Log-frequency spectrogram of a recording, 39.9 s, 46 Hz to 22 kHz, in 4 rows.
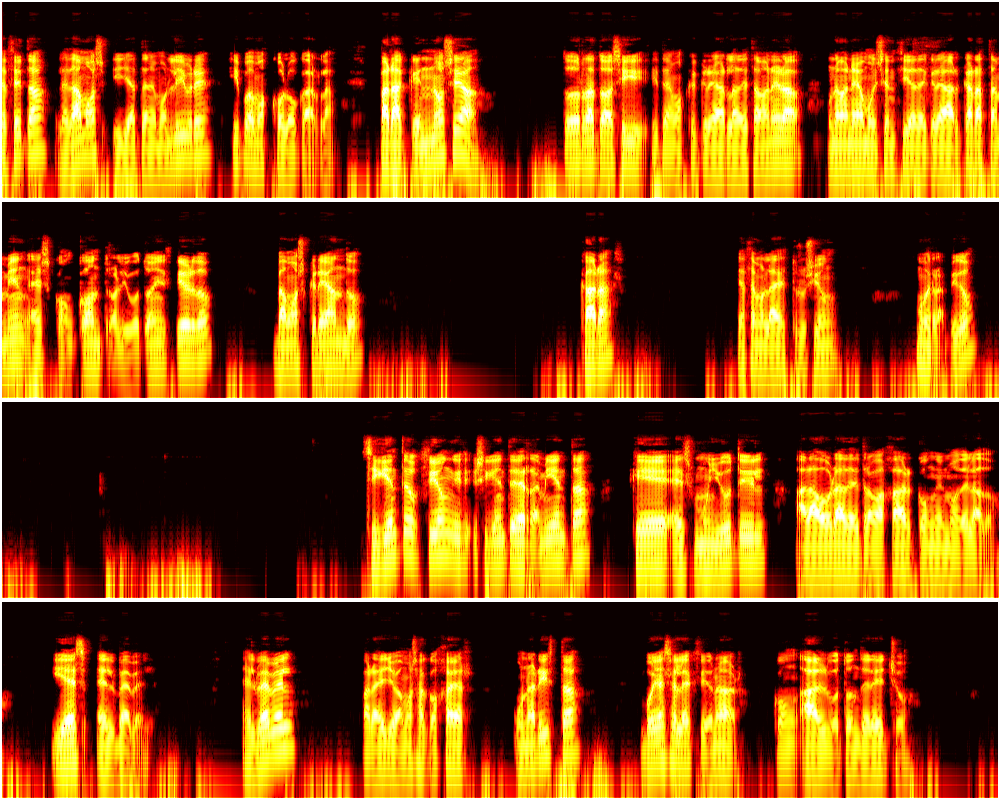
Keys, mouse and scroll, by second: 0.3 z, 4.6 e, 6.2 click, 6.5 shift+middle click, 9.2 ctrl+middle click, 9.8 shift+middle click, 11.8 ctrl+click, 20.4 middle click, 23.1 shift+middle click, 23.7 ctrl+middle click, 24.5 shift+middle click, 29.5 middle click, 32.2 ctrl+middle click, 32.7 ctrl+Tab, 33.6 click, 34.0 shift+middle click, 35.2 right click, 38.9 alt+right click.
